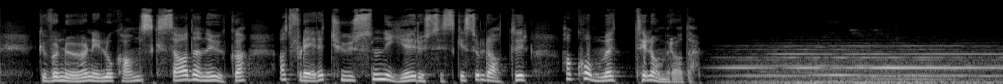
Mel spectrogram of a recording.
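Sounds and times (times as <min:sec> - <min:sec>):
speech: 0:00.4 - 0:07.1
air raid siren droning: 0:07.0 - 0:10.0.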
